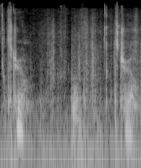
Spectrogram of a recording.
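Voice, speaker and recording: A man playing a smarmy, passive-aggressive company boss in a soft-spoken ASMR roleplay, hesitant and condescending, often half-whispered. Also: slow. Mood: awkward, passive-aggressive. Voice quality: breathy, half-whispered, creaky. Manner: hesitant, hedging, condescending, rambling corporate small talk.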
